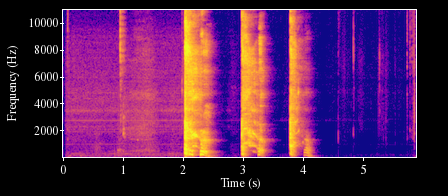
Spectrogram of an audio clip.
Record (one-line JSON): {"three_cough_length": "5.9 s", "three_cough_amplitude": 32768, "three_cough_signal_mean_std_ratio": 0.24, "survey_phase": "beta (2021-08-13 to 2022-03-07)", "age": "18-44", "gender": "Male", "wearing_mask": "No", "symptom_none": true, "smoker_status": "Ex-smoker", "respiratory_condition_asthma": false, "respiratory_condition_other": false, "recruitment_source": "Test and Trace", "submission_delay": "2 days", "covid_test_result": "Positive", "covid_test_method": "RT-qPCR", "covid_ct_value": 22.6, "covid_ct_gene": "ORF1ab gene", "covid_ct_mean": 22.7, "covid_viral_load": "36000 copies/ml", "covid_viral_load_category": "Low viral load (10K-1M copies/ml)"}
